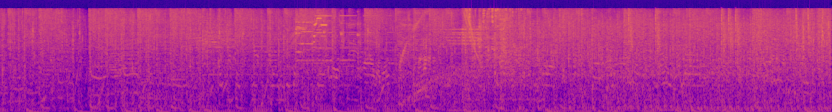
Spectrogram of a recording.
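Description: Wet paint splatters in quick bursts.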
